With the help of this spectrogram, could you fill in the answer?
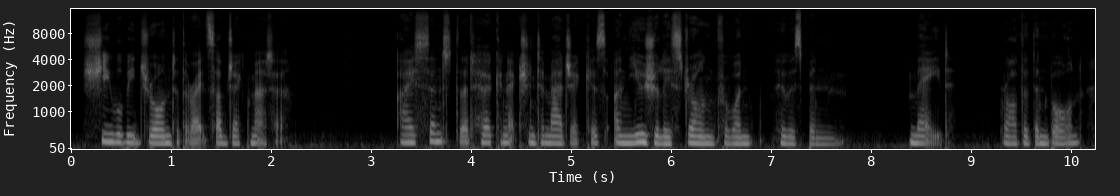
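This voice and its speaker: A woman playing a thoughtful, devoted warrior princess in an intimate fantasy audio roleplay, speaking in formal, measured, eloquent phrases. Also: lowish voice, creaky, darkish tone, no echo. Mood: tender, thoughtful.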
